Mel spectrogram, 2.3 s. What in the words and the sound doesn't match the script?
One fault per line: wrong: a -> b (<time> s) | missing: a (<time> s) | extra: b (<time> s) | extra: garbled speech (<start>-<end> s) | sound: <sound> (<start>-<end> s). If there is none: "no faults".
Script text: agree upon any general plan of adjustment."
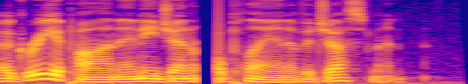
sound: dropout (1.0-1.1 s)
